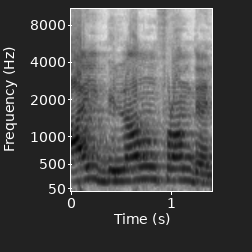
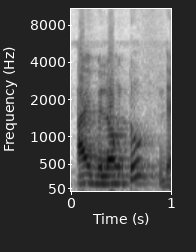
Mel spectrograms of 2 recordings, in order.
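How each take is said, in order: First: "I belong from Delhi" read slowly, weight on I; wrong version, slowly. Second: "to" in "I belong to Delhi" lifted with a rise; correct version, stress on to. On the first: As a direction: spell out the wrong phrase slowly. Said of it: "ये भी सुना है". (गलत वाक्य धीरे-धीरे, I पर ज़ोर) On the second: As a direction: hit "to" as the fix. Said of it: "belong के साथ to लगता है". (सही वाक्य, to पर ज़ोर) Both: Shown as a demonstration.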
